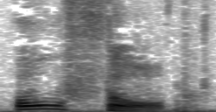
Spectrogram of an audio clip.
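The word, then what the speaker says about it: Althorp: know the nonuse yeah why is a l t h o r p all thr it's TCH it isn't it's all Thorp what was it in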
